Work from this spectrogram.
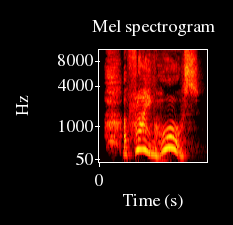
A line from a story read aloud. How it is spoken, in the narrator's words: Norm said, gasping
